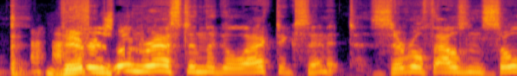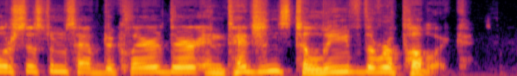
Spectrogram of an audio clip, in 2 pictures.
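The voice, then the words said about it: Radio announcer voice. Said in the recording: “my radio announcer voice”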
